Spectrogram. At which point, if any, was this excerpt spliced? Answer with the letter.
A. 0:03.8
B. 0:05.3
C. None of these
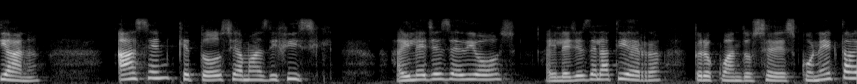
A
